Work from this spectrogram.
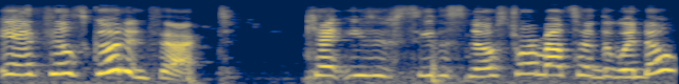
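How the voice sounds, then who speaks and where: A woman's squeaky, put-on character voice at an extremely high pitch, with lively intonation and a moderate pace. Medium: read story.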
